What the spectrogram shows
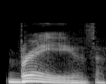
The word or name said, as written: braveness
